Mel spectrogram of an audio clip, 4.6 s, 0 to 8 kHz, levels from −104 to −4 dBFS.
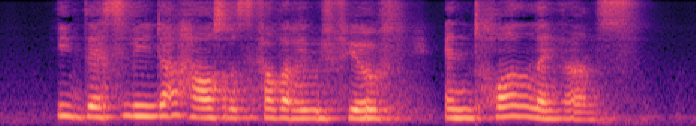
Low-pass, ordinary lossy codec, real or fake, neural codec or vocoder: none; none; fake; codec, 16 kHz, 0.5 kbps, FunCodec, trained on LibriTTS, 25 frames a second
